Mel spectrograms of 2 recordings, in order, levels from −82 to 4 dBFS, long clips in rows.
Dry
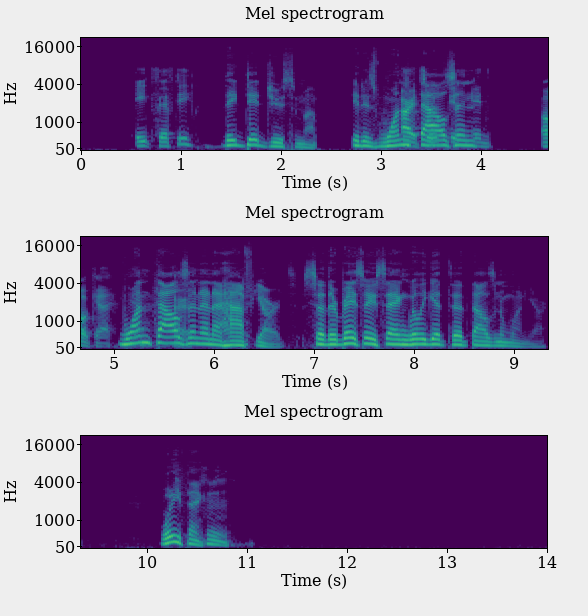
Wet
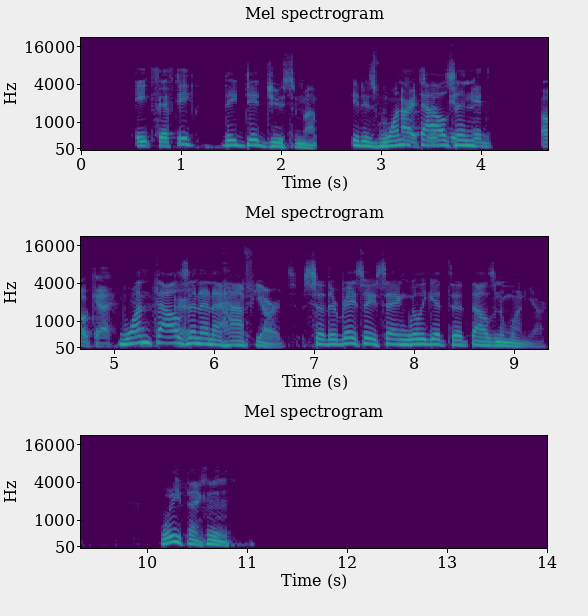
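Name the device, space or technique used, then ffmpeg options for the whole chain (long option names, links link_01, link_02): broadcast voice chain: -af "highpass=frequency=100:width=0.5412,highpass=frequency=100:width=1.3066,deesser=0.65,acompressor=threshold=-29dB:ratio=3,equalizer=frequency=3700:width_type=o:width=0.63:gain=5.5,alimiter=level_in=1dB:limit=-24dB:level=0:latency=1:release=44,volume=-1dB"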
